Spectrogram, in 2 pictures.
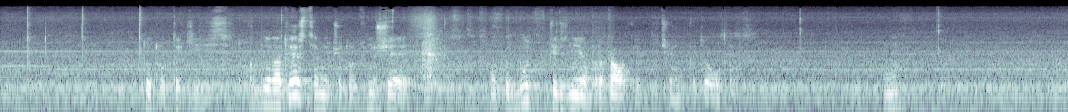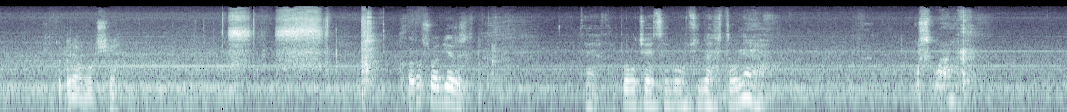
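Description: Metal parts click and clatter close by.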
